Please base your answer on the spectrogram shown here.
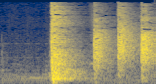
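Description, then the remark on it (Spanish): Four loud, sharp hammer knocks ring out, the first followed by a short pause, then three quicker strikes in a steady rhythm, with only faint background hush and no talking. The hammer knocks mark the end of the maneuver of a float in a street procession. “Y con este golpe de martillo finaliza la maniobra.”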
